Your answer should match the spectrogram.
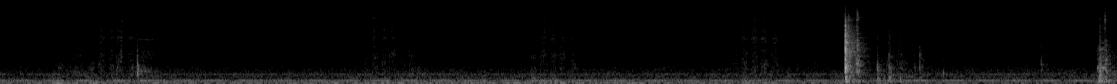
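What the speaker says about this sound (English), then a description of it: "I'm going to use my 3-inch cookie cutter for this batch. And we are just going to cut those out." A 3-inch cookie cutter pressing through rolled sourdough English muffin dough, soft scraping and pressing sounds in separate spaced strokes, with a sharper knock of the cutter near the end, close and quiet.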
